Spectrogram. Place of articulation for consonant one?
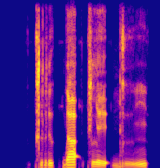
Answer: velar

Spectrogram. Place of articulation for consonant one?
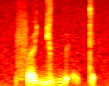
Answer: labial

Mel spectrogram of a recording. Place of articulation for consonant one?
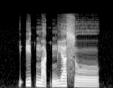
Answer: glottal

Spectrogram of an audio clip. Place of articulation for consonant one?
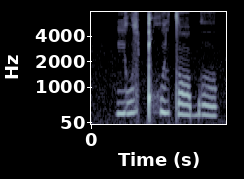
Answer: palatal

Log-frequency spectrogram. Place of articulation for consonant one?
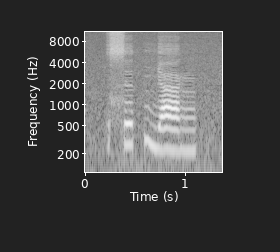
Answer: alveolar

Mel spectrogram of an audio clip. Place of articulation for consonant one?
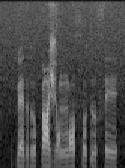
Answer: velar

